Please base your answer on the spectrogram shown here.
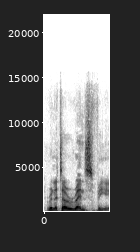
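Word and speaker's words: Renate Reinsve: has Chiwetel Ejiofor in it, and he has Renata Rensve, I think it's the way you pronounce the name, from The Worst Person in the World.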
